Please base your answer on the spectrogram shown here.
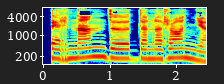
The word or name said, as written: Fernando de Noronha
